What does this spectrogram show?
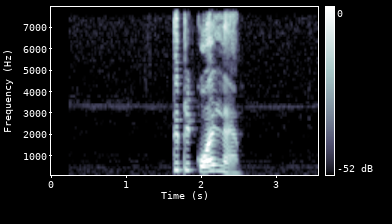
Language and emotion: Russian, positive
